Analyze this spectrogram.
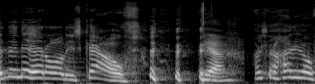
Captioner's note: laughing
